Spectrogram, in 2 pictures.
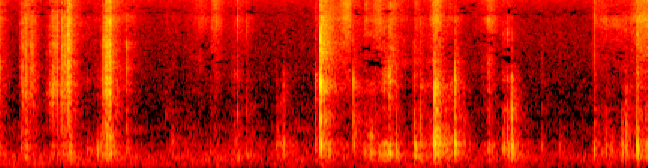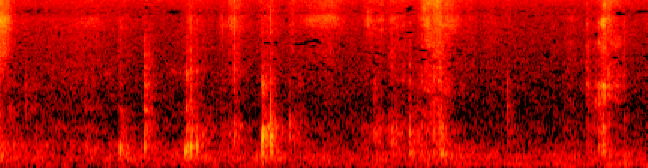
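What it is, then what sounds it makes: Metal tin box. A fingertip and fingernail tap and scratch the lid of a small, hollow, red printed Universal Studios Singapore tin box held in the hand. Light, dry metallic taps and brief scratching strokes come in an irregular series over a faint steady low hum.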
